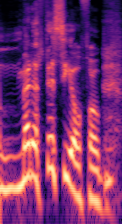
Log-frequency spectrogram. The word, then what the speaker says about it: metathesiophobia: thought we were doing something different metys oh metathesiophobia I said it wrong metathesis meaning the transposition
